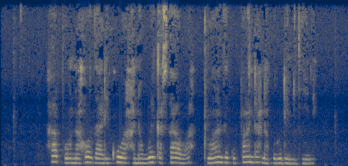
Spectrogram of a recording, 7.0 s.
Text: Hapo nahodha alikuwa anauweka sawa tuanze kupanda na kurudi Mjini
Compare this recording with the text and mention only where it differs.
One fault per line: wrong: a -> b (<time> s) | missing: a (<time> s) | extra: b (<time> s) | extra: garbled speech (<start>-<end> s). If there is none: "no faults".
no faults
